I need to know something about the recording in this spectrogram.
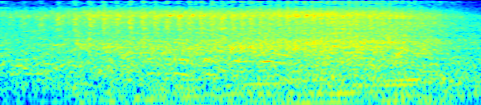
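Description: A small shuttle bus, one of those circling the halls of a trade fair and showing the Brazilian author Paulo Coelho, hums low and steady, its drone swelling briefly, set against a dense wash of crowd murmur and background chatter.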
